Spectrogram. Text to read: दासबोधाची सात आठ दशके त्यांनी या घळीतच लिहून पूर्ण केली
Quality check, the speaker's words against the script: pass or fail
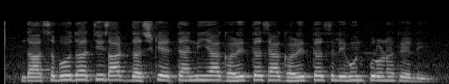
fail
